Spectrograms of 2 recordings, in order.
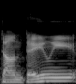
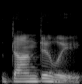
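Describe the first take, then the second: First: The surname is said like 'Daly'. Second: The surname is said like 'Dilly'. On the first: The speaker calls it wrong. "It's not, in fact, Dan Daly" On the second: The speaker calls it right. "I believe it's Dan Dilly"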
